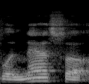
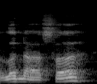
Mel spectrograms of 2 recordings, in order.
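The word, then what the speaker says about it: Lughnasadh: And I've heard it pronounced Lunasa a lot, or Lunasa.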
